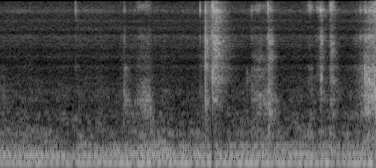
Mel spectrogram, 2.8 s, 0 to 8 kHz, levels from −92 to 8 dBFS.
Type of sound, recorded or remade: remade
